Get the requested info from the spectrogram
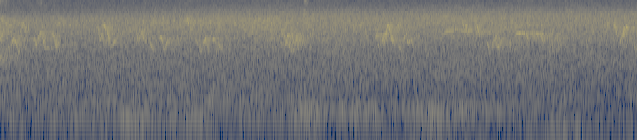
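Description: Quiet outdoor garden ambience: a steady background hiss with faint, scattered short bird chirps.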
